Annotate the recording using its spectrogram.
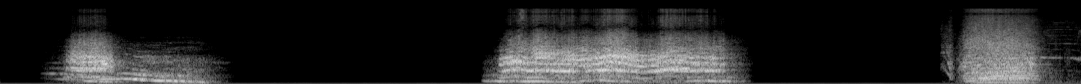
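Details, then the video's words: Baby elephant playing with its natural surroundings: three separate bursts of harsh, harmonic calling, a short one near the start, a longer roaring stretch of about two seconds in the middle, and a brief final blast, with silent gaps between. "A pretty baby elephant and such a defenseless hoot is not at all small"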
